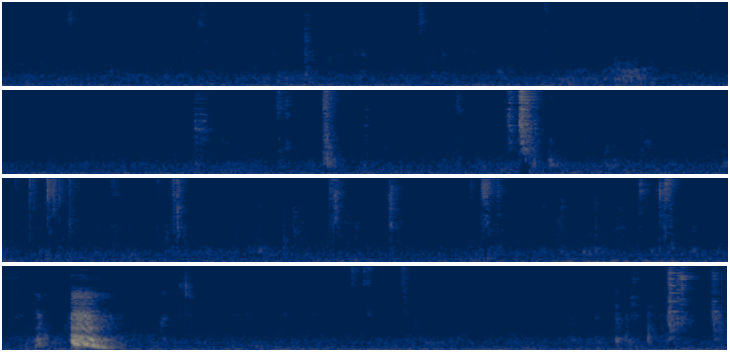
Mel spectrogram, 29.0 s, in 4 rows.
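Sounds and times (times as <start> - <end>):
person chewing food: 9.1 - 22.4
mouth clicks and crackles: 10.0 - 11.0, 17.3 - 22.2, 25.2 - 26.1.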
